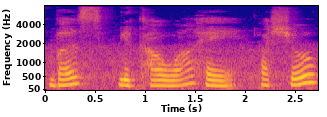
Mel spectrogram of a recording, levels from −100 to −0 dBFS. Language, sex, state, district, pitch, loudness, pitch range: Hindi, female, Maharashtra, Mumbai Suburban, 205 Hz, -17 LUFS, 190-235 Hz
